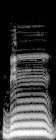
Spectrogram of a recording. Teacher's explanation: Согласовки кесра уходим на удвоенный нун. И удержание назализации в размере двухогласовок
